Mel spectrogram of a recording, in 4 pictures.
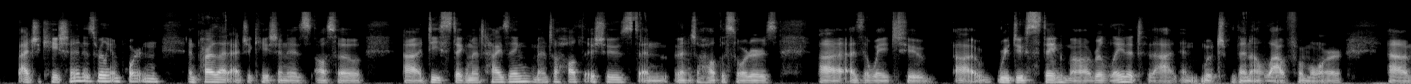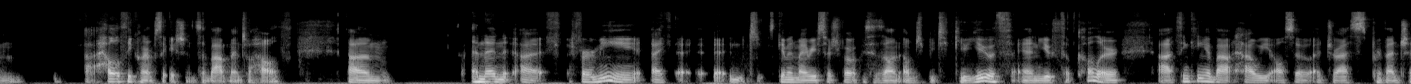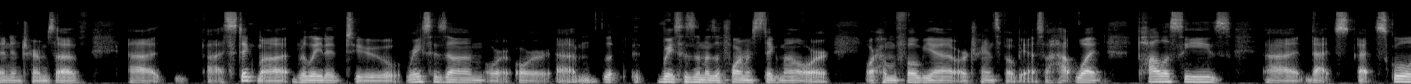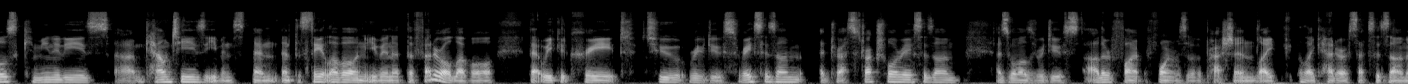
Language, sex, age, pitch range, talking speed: English, male, 20-39, 90-115 Hz, 150 wpm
